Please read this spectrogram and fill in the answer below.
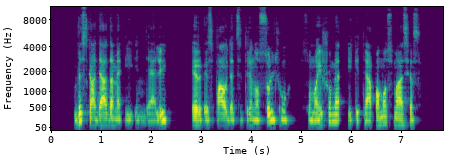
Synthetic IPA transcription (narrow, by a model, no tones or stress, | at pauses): ʋʲɪskɑːd̪ʲæːd̪ɐmʲɛʔiːʔɪnʲd̪ʲæːlʲiː | ɪɾɪspɑˑʊd̪ʲɛt̪sʲɪt̪ʲɾʲɪnoːsʊlʲt͡ʃʲuː | sʊmɐɪʃoːmʲɛɪkʲɪt̪ʲæːpomoːsmɑːsʲeːs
